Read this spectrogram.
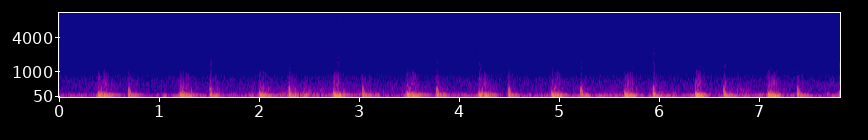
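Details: Male heart auscultated with a stethoscope, recorded sitting at a desk or lying in bed: normal heart sounds.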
